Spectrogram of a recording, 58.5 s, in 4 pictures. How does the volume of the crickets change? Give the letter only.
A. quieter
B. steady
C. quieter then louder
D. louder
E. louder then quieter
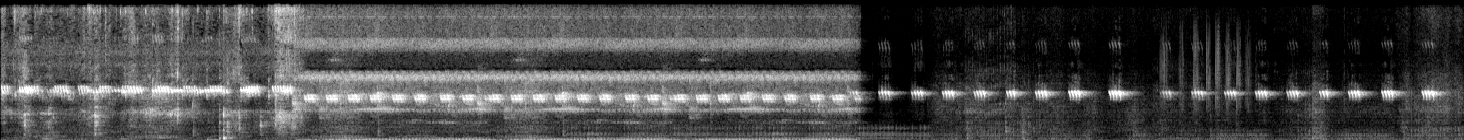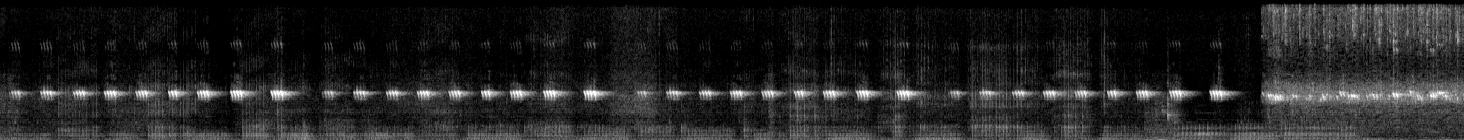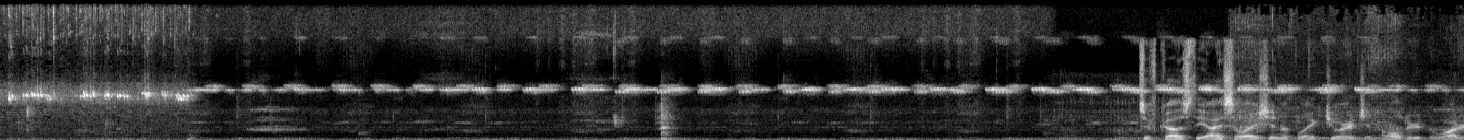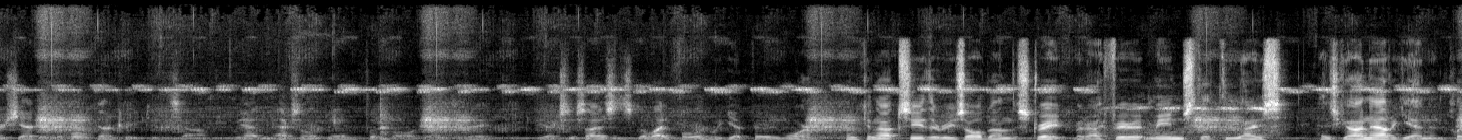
A.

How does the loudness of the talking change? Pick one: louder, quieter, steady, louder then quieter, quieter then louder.
quieter then louder.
